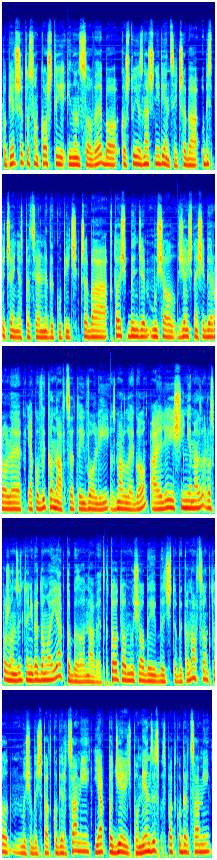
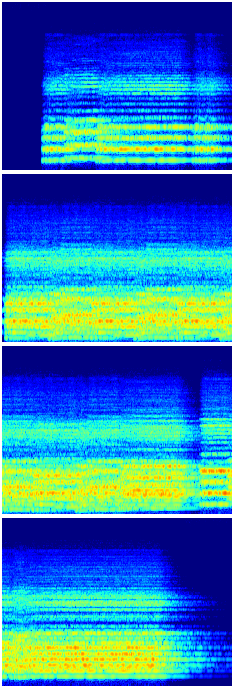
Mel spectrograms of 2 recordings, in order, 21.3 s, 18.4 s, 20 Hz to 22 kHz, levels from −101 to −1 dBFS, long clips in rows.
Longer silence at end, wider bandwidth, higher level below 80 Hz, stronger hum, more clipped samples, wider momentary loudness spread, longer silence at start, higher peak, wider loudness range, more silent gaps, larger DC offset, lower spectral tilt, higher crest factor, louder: second, 0.05 s vs 0.9 s; first, 11 kHz vs 9.8 kHz; first, -52 dBFS vs -84 dBFS; neither; neither; second, 5 LU vs 10 LU; second, 0.05 s vs 0.8 s; first, -4 dBFS vs -16 dBFS; second, 3 LU vs 7 LU; neither; neither; about the same, -5.5 dB/octave vs -5 dB/octave; about the same, 14 dB vs 16 dB; first, -20 LUFS vs -31 LUFS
